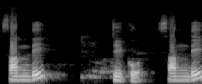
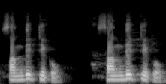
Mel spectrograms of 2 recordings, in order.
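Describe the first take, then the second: First: সান্দি and টিকো said apart with a pause between; split into parts. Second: সান্দি টিকো run together as one word. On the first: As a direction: break the word into two pieces. (আলাদা করে সান্দি টিকো) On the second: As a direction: join সান্দি and টিকো with no break. (একসাথে উচ্চারণ সান্দি টিকো) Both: Shown as a demonstration. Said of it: "একসাথে বলতে হবে এটা".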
